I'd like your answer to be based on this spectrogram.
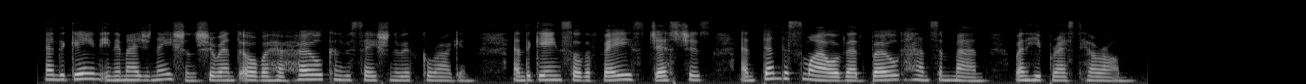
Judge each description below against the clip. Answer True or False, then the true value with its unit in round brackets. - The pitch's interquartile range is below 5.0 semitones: True (2.5 semitones)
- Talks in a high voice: True (195 Hz)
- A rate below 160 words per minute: True (140 wpm)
